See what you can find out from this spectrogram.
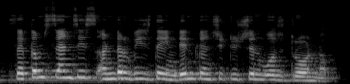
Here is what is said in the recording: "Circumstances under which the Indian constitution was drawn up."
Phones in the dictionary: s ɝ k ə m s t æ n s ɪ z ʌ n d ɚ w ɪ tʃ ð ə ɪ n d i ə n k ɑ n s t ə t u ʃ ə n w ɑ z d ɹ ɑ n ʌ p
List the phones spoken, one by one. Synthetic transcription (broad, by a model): s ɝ k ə m s t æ n s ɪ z ʌ n d ɚ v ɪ tʃ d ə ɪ n d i ə n k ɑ n s t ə t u ʃ ə n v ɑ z d ɹ ɑ n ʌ p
